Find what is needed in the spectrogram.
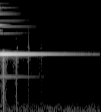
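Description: A single bright, bell-like ding on one high tone, fading out over about a second and a half, with two faint ticks just after the strike.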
